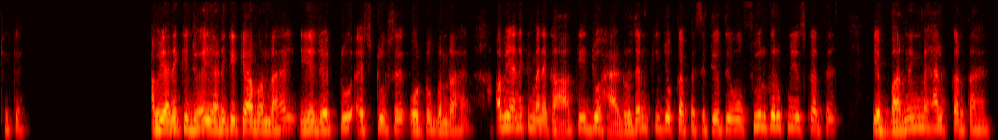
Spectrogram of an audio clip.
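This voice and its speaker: A man's voice: on the high side, steady tone, moderate pace, phone-quality sound. A male chemistry teacher giving a live online class, explaining step by step with many fillers and asking students questions.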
